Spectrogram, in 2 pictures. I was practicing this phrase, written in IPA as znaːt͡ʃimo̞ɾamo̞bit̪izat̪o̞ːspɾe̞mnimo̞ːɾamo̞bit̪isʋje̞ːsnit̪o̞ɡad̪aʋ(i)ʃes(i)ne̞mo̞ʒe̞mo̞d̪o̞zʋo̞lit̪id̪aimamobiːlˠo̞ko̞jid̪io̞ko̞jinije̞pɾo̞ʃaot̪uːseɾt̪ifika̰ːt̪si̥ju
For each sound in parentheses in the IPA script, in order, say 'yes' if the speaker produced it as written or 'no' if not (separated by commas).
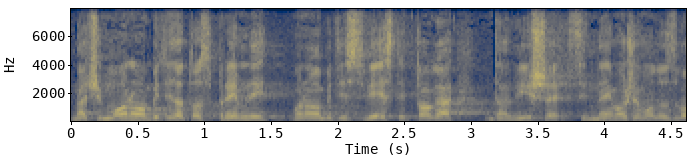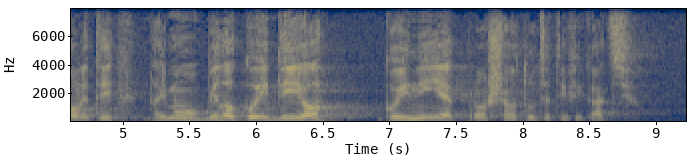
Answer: yes, yes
